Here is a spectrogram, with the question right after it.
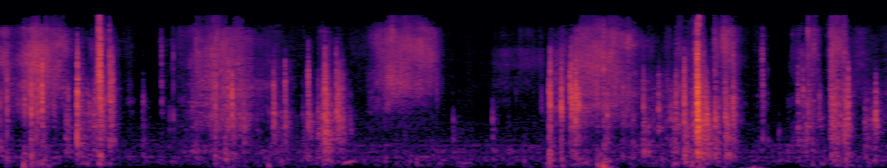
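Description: Long painted nails scratch and rub across the pages of an open glossy paper magazine, and pages are turned. Quiet, bright crinkling and papery swishes come in soft bursts with sharp little ticks between them.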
